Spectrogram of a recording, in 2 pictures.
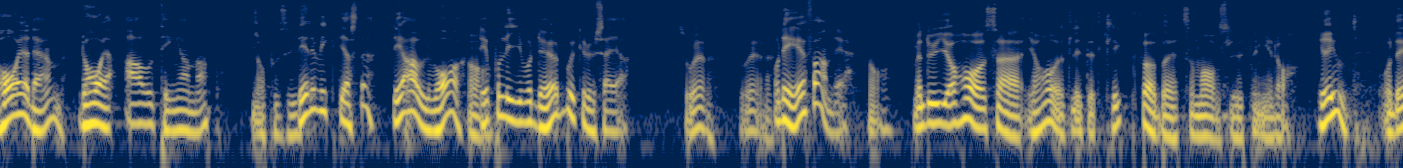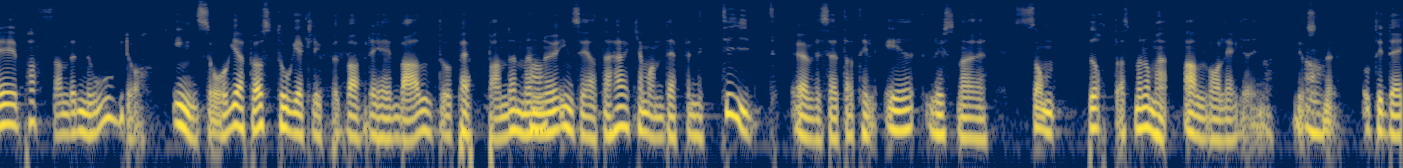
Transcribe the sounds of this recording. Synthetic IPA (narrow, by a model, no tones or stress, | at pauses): d̪ɔɦaɾjad̪ɛnd̪ɔɦaɾjaʔalt̪ʰɪŋːanːat̪ | jɑ̰ːpʰɾɛsiːd̪ɛɖɛvɪkt̪ɪɡast̪əd̪̥ɛːɾalvɑːɾɛæpʰɔliːvɔd̪øːd̪̚bɾʉ̟ːkaɖ̪ɵsɛjːa̰ | sɔ̰æɖɛsɔ̰æ̰ɖɛɔd̪ɛːfaːnd̪ɛjɑːmɛnd̪ʉjɑːɡɦaɾsɔhæːɾjɑːɡhaɾɛ̰t̪lḭːt̪ət̪kʰlɪpːfœɾbəɾɛt̪ːsɔmɑːvslʉ̟ːt̪nɪ̰ŋɪ̰d̪ɑ̰ː | ɡɾʏmt̪ʔɔd̪ɛæpʰasːand̪ənuːɡd̪o̰ | ɪnso̰ːɡjafœʂʈt̚t̪ʰːuːɡjakʰlɪpːət̪̚bɑːɾfœɖɛæɾvalt̪ɔpʰɛpːand̪əmɛnnːʉ̟ːɪnseːjaat̪̚d̪ɛɦæːɾkʰanmand̪ɛfɪnɪt̪ʰiːft̪ʔøːvəʂɛt̪ːat̪ʰɪleːɾlʏsnaɾə | sɔ̰m | b̥ɾɔt̪ʰːasmɛd̪ɔmhæ̰ːɾʔalvɑːɭɪɡaɡɾɛ̰jːənajɵ̰st̪nʉ̟ː | ɔt̪ʰɪld̪ɛ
